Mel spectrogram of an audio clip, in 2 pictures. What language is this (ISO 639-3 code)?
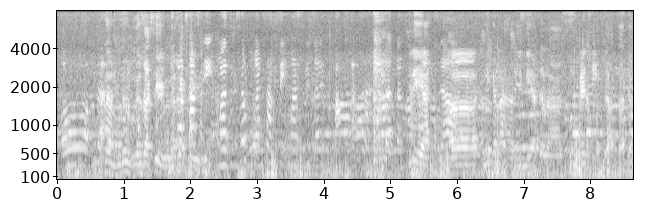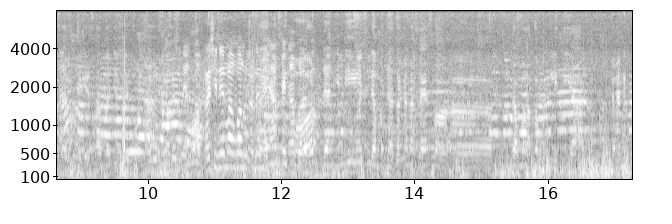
ind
